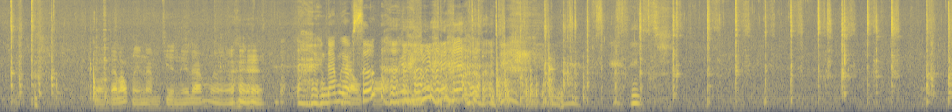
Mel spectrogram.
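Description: A spoon scrapes and clinks against a metal bowl.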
